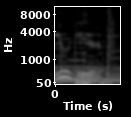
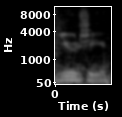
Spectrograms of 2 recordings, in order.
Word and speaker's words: Yugi: Why is Suika and Yugi? I keep wanting to pronounce it Yuji, but no, it's Yugi.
